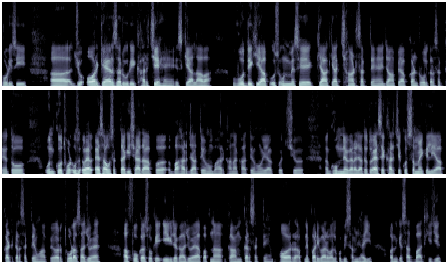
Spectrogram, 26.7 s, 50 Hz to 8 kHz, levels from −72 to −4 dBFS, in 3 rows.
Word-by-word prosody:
थोड़ी-सी 130 +3 -2 0.5
अ, - - +2 0.4
जो 125 +7 -2
और 135 +3 +7
गैर 125 +4 +7
ज़रूरी 125 +3 +3
खर्चे 105 +9 +3
हैं, 90 -4 -4
इसके 100 +4 -2
अलावा, 95 -3 +1 0.5
वो 120 +9 +2
देखिए 145 0 +4
आप 140 -1 +6
उस 120 - -3
उनमें 125 +2 +1
से 140 +2 0 0.3
क्या-क्या 120 +3 +3
छाँट 110 0 -1
सकते 105 -1 -4
हैं, 110 +3 -2
जहाँ 100 -2 -1
पे 115 - -2
आप 110 -1 0
कंट्रोल 100 0 -1
कर 100 - -2
सकते 95 +2 -7
हैं, 110 - -3
तो 125 - 0 0.7
उनको 145 +3 +3
थोड़ 130 +1 +2
उस 135 +1 +2
अ 120 - +3
अ, 120 +1 +8
ऐसा 140 +3 +7
हो 135 -1 +6
सकता 135 +1 +2
है 130 - +4
कि 135 - 0
शायद 125 -1 +4
आप 120 -3 +3 0.4
बाहर 110 +2 +1
जाते 95 +1 -2
हों, 100 -1 -4
बाहर 95 +2 -5
खाना 100 +1 -7
खाते 95 -1 -8
हों 95 +1 -6
या 100 0 -4
कुछ 105 -1 -10
अ, 95 0 -10
घूमने 100 +3 +1
वगैरह 105 -1 +2
जाते 100 +5 0
हों, - - -6
तो 160 - +1
ऐसे 155 +5 +1
खर्चे 115 +4 0
कुछ 130 -2 -3
समय 115 -1 +2
के 115 - -2
लिए 110 -1 0
आप - - -10
कट 100 -3 +1
कर 100 -1 -2
सकते 100 - -6
हो 95 - -5
वहाँ 90 0 -5
पे - - -9
और 115 - -8
थोड़ा-सा 115 0 +2
जो 100 - -1
है 100 +5 -1 0.5
आप 110 - +5
फ़ोकस 120 0 0
होके 120 +6 -2 0.2
एक 110 0 -1
जगह 100 -3 -1
जो 95 +1 -4
है - - 0
आप 115 - -3
अपना 100 -1 -3
काम 95 0 -3
कर 95 - +1
सकते 90 0 -12
हैं 85 -1 -13 0.2
और 100 -1 +1
अपने 100 - -5
परिवार 95 0 -1
वालों 90 0 -4
को 95 - -10
भी 95 +1 -8
समझाइए 90 +4 -6 0.4
और 95 - -2
उनके 95 +1 -7
साथ 95 0 -3
बात 85 -3 -3
कीजिए, 105 +9 -9
105 Hz, 220 wpm, -25 LUFS, 95-125 Hz, 0.7 s, अ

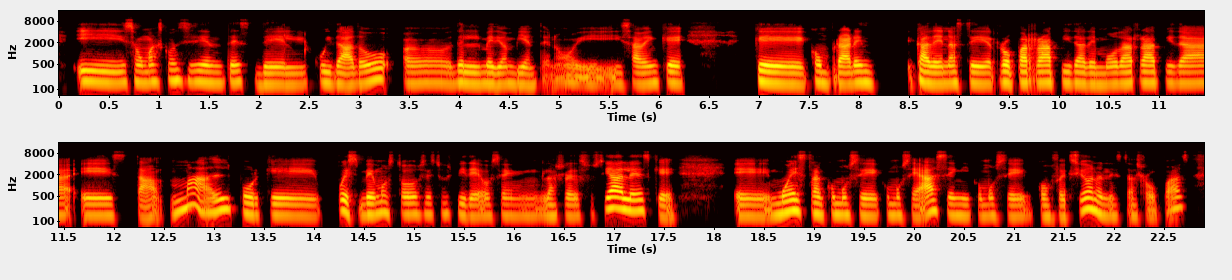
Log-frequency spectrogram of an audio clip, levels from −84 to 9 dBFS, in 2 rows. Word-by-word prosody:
y 155 -2 0
son 155 0 -2
más 160 0 -2
conscientes 160 -2 -2
del 140 0 -2
cuidado, 150 +4 +1
ah, 150 0 -3
del 145 -2 +1
medio 140 -1 +1
ambiente, 140 -1 -5
¿no? 80 0 -7
Y 70 -2 -6
y - - -9
saben 145 +2 -1
que 150 -1 +1 0.7
que 145 -4 +6
comprar 150 -2 +3
en 155 -1 +1 0.4
cadenas 150 -1 +4
de 145 -1 +2
ropa 155 0 +5
rápida, 155 -1 +2
de 140 0 0
moda 145 +2 +1
rápida 150 -1 +1
está 150 -2 -1
mal, 215 - +1
porque, 150 -4 -1
pues, 190 -5 +1
vemos 160 +2 0
todos 160 0 -1
estos 155 0 -10
videos 145 -2 -4
en 145 -1 -8
las 145 0 -5
redes 140 -1 -4
sociales 200 +3 +4
que, 135 -1 -4 0.6
eh, 140 -1 -1
muestran 170 0 +2
cómo 155 0 -4
se 145 0 -3
cómo 150 -1 -7
se 140 +2 -6
hacen, 155 -6 +3
y 140 - -4
cómo 140 +1 -8
se 140 +1 -6
confeccionan 140 - -1
estas 140 0 -11
ropas. 245 +1 -5
150 Hz, 135 wpm, -23 LUFS, 140-155 Hz, 0.7 s, que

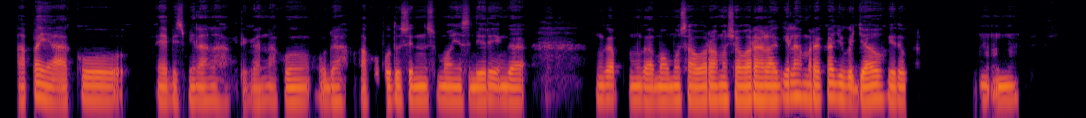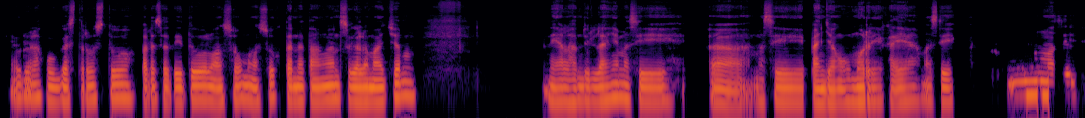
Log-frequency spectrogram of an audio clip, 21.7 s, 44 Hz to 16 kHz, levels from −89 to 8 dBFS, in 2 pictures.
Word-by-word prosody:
apa 110 +3 -1
ya, 115 -4 +3
aku 115 - -5 0.7
ya 105 - +2
bismillah-lah 105 0 -3
gitu - - -8
kan. 100 - -2
Aku 105 0 0
udah 105 +1 -1 0.2
aku 100 0 -4
putusin 110 0 +2
semuanya 105 -1 +1
sendiri 105 +1 +3
enggak 105 -1 +2 0.7
enggak 115 0 +2
enggak 110 -1 +2
mau 110 - +4
musyawarah-musyawarah 110 +1 +4
lagilah. 125 +3 +3
Mereka 120 +1 +3
juga 115 -2 +4
jauh 115 +2 +5
gitu. 105 0 +3 0.8
Mhm. 110 0 0 0.8
Ya - - -8
udahlah 125 - -1
aku 110 - -2
gas 100 0 0
terus 110 +3 -3
tuh 120 0 0 0.2
pada - - -1
saat 105 0 -4
itu 105 +2 -1 0.2
langsung 110 +2 -1
masuk 105 +4 -3
tanda 105 0 +2
tangan 110 +2 +1
segala 105 -2 +2
macam. 125 +7 0 1.3
Ya 100 - -1
alhamdulillah-nya 105 +4 -1
masih, 105 -1 -2 0.4
eee, 90 -4 0 0.2
masih 105 0 -2 0.3
panjang 95 0 +1
umur 105 +1 +1
ya, - - -6
Kak, 95 - -3
ya 105 - -5 0.2
masih 105 -1 -2 0.6
mmm, 140 +1 -1
masih 130 0 -6
110 Hz, 145 wpm, -29 LUFS, 105-115 Hz, 1.3 s, jauh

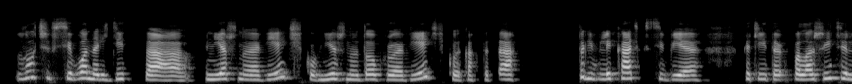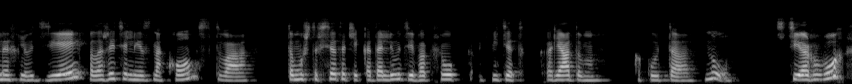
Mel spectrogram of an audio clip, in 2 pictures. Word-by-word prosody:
лучше 305 +3 -2
всего 275 +1 +2
нарядиться 215 -5 +3
в - - -2
нежную 240 -2 +2
овечку, 255 +5 -2
в 215 - -6
нежную 230 0 +1
добрую 225 -2 +2
овечку 270 +5 -1
и - - -3
как-то 210 0 -7
так 230 -1 +4 0.6
привлекать 265 -1 +4
к - - -31
себе 215 -3 +1 0.4
какие-то, 240 -3 -2
положительных 230 0 +2
людей, 215 - 0
положительные 220 0 -2
знакомства. 200 - -4 0.3
Потому 225 +1 -1
что 230 0 -7
всё-таки, 245 -3 -2
когда 205 -1 -2
люди 225 +1 -1
вокруг 225 +3 -1 0.3
видят 215 -1 -5 0.2
рядом 205 -2 0 0.2
какую-то, 195 -3 -6
ну, 265 +3 -5 0.4
стерву, 225 +4 +2
225 Hz, 115 wpm, -23 LUFS, 210-250 Hz, 0.6 s, так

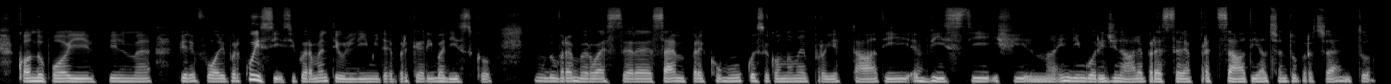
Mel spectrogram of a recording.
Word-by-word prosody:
quando 150 +1 +5
poi 140 -1 +3
il 135 -3 -3
film 140 -1 -1 0.3
viene 150 0 +1
fuori, 140 -2 +1
per 155 +1 -2
cui 220 0 +6
sì, - - -1
sicuramente 145 +1 -1
è - - +4
un 130 - +3
limite 130 0 -1
perché 140 +1 -4
ribadisco 135 -2 -1 0.4
dovrebbero 145 -2 0
essere 135 -1 -1
sempre 145 0 +1
e 140 - -4
comunque 150 +2 -1
secondo 135 -2 -2
me 140 0 -1
proiettati 130 +1 -1
e 160 - -1
visti 145 0 0
i - - -2
film 70 0 -1
in 160 +2 +3
lingua 145 -1 +3
originale 135 -1 +1
per 140 -1 +2
essere 130 +1 +1
apprezzati 135 -1 0
al 140 +1 +1
100%. 140 - -3
140 Hz, 150 wpm, -25 LUFS, 135-145 Hz, 0.4 s, cui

